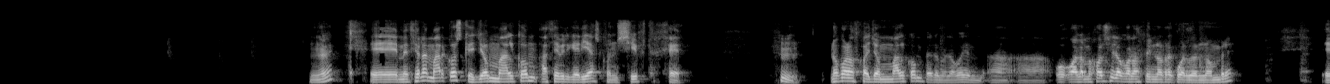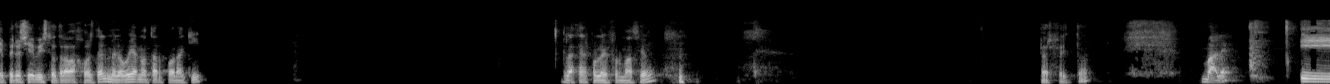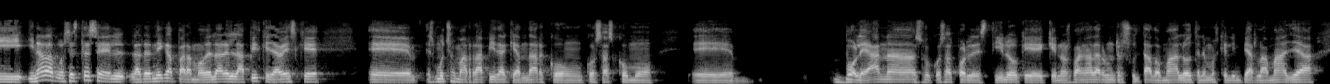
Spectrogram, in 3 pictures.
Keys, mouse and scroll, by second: 0.4 shift+middle click, 1.6 middle click, 2.2 shift+middle click, 2.4 middle click, 2.7 shift+middle click, 3.2 middle click.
